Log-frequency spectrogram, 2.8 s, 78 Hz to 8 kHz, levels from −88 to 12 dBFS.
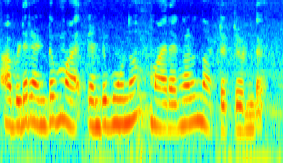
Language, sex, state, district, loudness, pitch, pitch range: Malayalam, female, Kerala, Kollam, -13 LUFS, 235 Hz, 205-250 Hz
